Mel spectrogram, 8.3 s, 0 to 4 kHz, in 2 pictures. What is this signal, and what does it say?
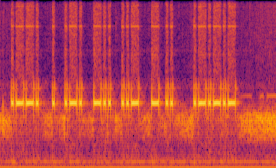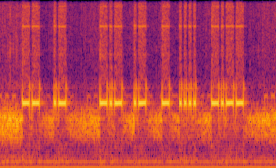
Morse code, heard as a keyed tone, about 34 wpm, spaced as for 26 wpm, 910 Hz. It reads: PERDUTI . MA KATHY
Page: Cassetta esercizi preparata da I7OHP per IW5ELP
